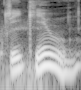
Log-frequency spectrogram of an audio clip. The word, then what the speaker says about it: GQ: Von der Zeitschrift wie wird das ausgesprochen? GQ? – GQ.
